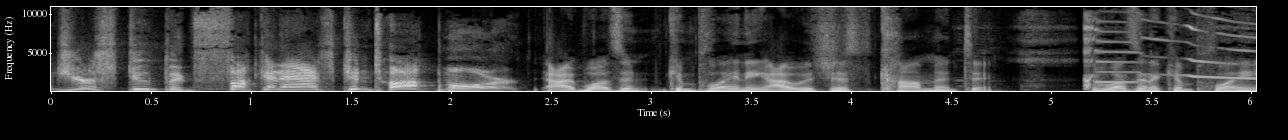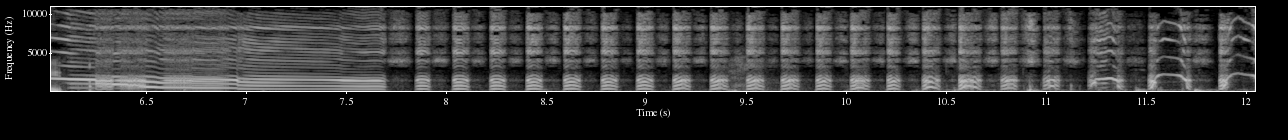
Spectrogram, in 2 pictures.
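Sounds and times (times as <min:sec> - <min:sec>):
speech: 0:00.0 - 0:06.6
squeaky rubber chicken dog toy squealing and honking: 0:05.2 - 0:12.0.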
